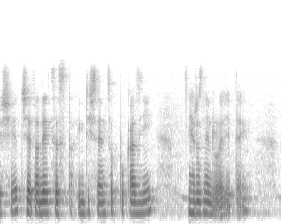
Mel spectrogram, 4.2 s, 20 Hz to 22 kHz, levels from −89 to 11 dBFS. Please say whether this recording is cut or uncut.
uncut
